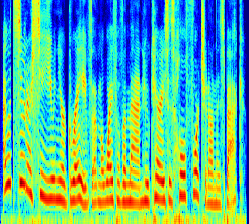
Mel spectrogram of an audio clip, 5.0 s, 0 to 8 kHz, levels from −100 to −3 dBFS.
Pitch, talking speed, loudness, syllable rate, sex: 230 Hz, 265 wpm, -17 LUFS, 5.8 syllables/s, female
